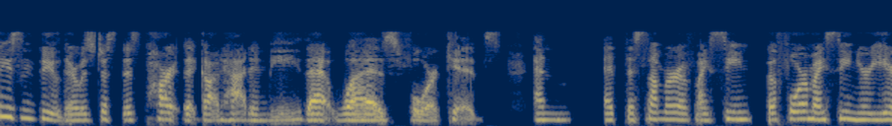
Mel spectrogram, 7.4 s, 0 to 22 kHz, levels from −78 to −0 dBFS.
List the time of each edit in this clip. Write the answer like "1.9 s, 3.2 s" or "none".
4.4 s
